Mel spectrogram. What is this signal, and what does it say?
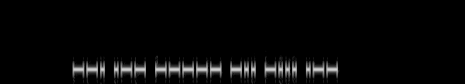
Morse code, heard as a keyed tone, about 34 wpm, 700 Hz. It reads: GW0DBW
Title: DXCC-100 Call Signs - 6 Characters - 35wpm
